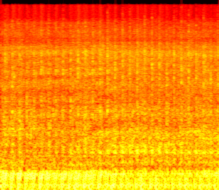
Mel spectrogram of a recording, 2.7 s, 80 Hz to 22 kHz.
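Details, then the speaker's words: Kawasaki Z650B restoration, started with a bit of choke: steady even idle, smooth fast exhaust patter, no misses, knocks or hunting; now running well. "let's see a bit of Choke yep yeah yeah yeah it's running well now"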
